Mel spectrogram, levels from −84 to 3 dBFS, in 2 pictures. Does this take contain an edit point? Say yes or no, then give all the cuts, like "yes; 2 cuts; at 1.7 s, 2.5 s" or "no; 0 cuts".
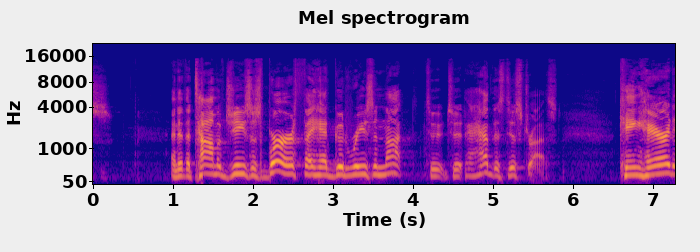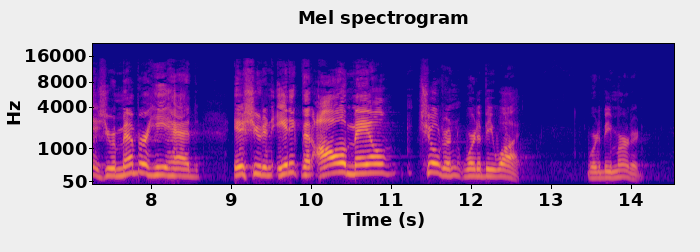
no; 0 cuts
